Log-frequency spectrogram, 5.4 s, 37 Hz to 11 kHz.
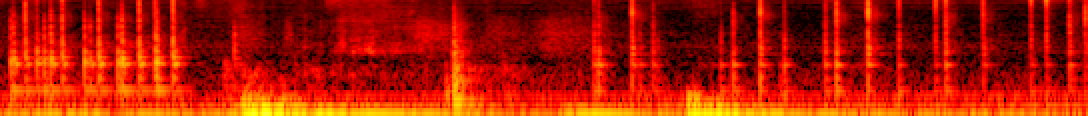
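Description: A large black matte 720°DGREE insulated drink bottle, hollow, is tapped and scratched with long nails. Quick bursts of crisp, clicky nail taps alternate with softer scratching and a few dull, low thumps. Each tap is short and bright, with almost no ring.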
